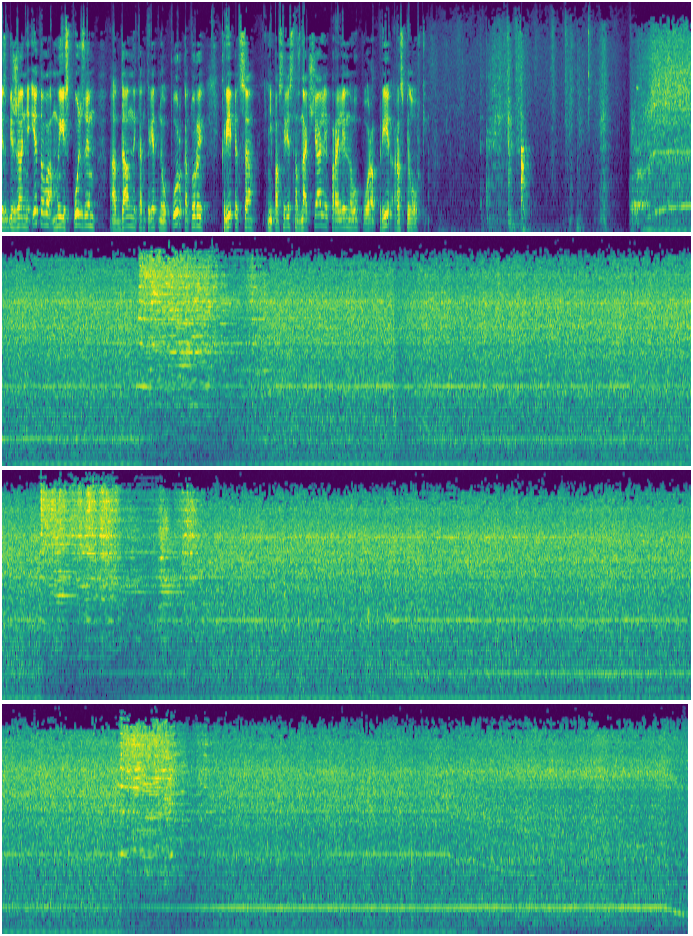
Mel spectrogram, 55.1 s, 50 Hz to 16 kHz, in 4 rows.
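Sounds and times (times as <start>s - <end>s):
saw cutting through plywood: 12.6s - 27.1s, 28.1s - 55.0s
table saw whining: 12.6s - 55.0s.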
